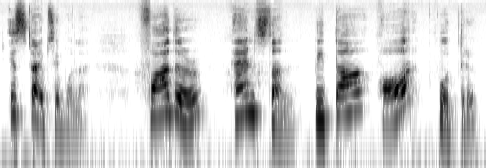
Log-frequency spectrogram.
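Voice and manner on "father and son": Father and son said very slowly, each word spelled out in sound; slow careful model reading. Shown as a demonstration. Teacher models the right f in Father, slowly and carefully. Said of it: "इसको हम ना father बोलना है".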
